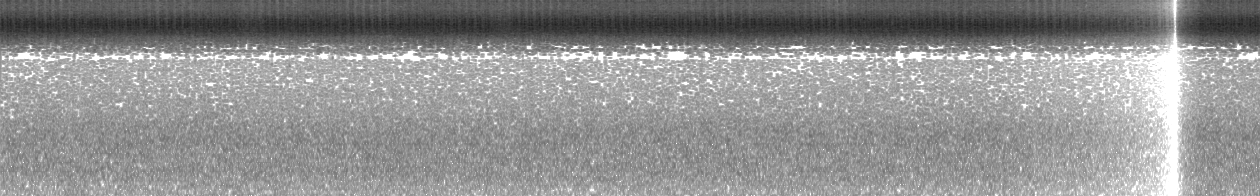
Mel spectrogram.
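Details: Lakeside insects produce a continuous high shrill trill that fades out briefly near the end, then resumes at full strength.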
